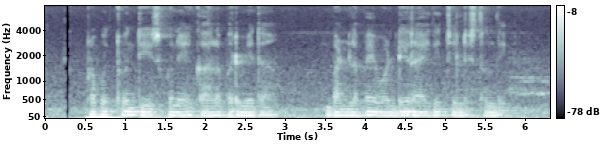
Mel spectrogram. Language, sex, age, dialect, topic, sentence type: Telugu, male, 18-24, Utterandhra, banking, statement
